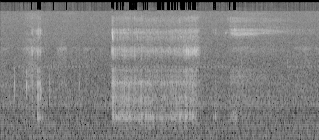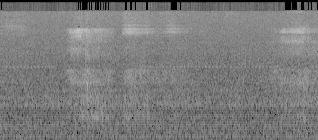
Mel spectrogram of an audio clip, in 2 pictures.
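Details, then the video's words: Snoring dog that wakes another dog: irregular rough, breathy snore bursts over a steady low background hum, the loudest around two to four seconds, fainter rasps later. "Dog Gets Woken Up by another dogs snore"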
